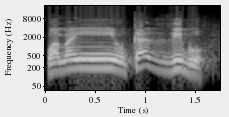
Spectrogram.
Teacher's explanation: غنے کے ساتھ ادغام کریں گے ایک کا غنہ کریں گے ومن یکذب یا پر پیش ہے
